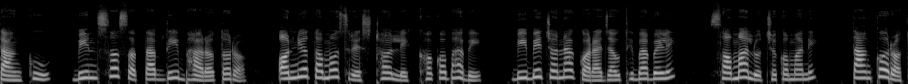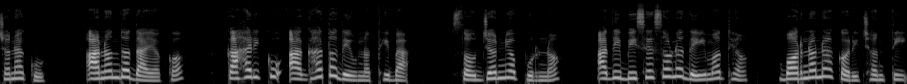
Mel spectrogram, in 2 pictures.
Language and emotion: Odia, neutral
